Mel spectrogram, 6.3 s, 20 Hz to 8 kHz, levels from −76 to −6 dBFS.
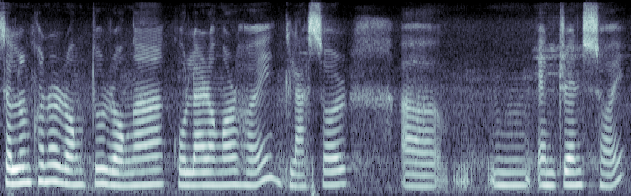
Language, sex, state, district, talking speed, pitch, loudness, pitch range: Assamese, female, Assam, Kamrup Metropolitan, 105 wpm, 200 Hz, -14 LUFS, 195-220 Hz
